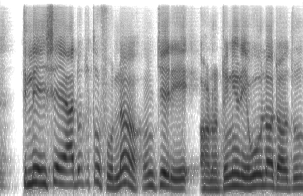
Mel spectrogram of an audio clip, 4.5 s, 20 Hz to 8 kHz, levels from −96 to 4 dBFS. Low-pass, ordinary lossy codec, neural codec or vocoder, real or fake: 7.2 kHz; none; codec, 16 kHz, about 1 kbps, DyCAST, with the encoder's durations; fake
